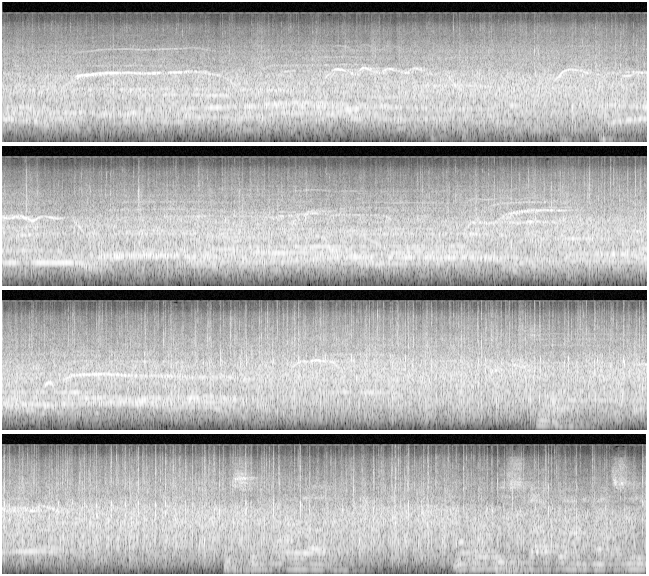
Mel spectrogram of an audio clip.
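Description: Large theatre audience applauding steadily, with cheers and whoops rising over the clapping for most of it.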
